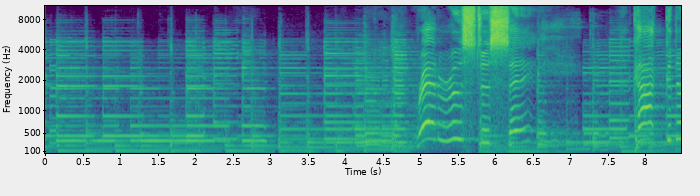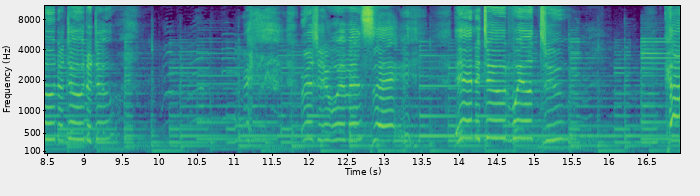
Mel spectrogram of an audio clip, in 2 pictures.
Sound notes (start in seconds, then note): 0.2 subtle guitar music; 10.0 people laughing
